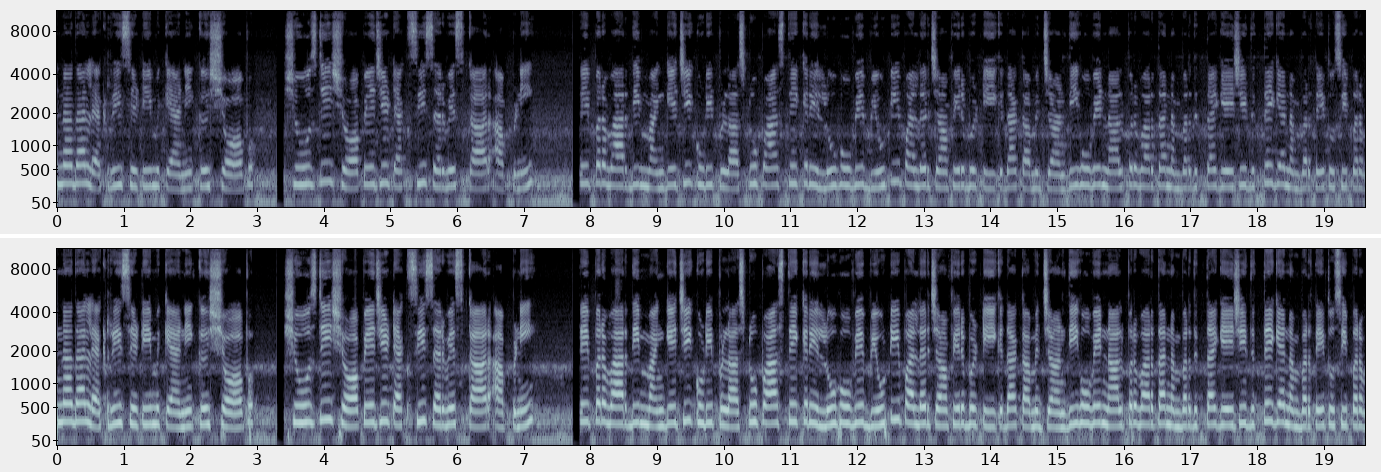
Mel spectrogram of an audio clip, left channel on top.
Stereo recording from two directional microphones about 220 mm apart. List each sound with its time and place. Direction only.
0.0 s speech: 40° right (ahead or behind)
